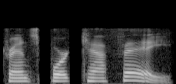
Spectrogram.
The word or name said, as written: transport cafe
